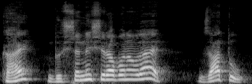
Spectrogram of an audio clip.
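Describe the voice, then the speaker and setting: A man's voice: high voice, animated, normal speed, darkish tone, pitched above the performer's own voice. A man voicing a bossy, angry older mother-in-law who scolds and threatens. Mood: shocked, demanding.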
